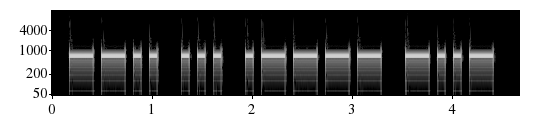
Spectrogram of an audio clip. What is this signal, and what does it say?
Morse code, heard as a keyed tone, about 15 wpm, 700 Hz. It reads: ZS1X
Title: DXCC-100 Call Signs - 4 Characters - Repeated 2x - 15wpm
